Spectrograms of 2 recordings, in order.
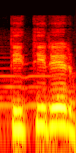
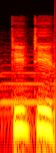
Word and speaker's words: তিতির: I call you তিতির তিতিরের বিষম লেগে যায় তিতির বলে তিটির না তিতির ইংলিশে টি হলেও বাংলাতে তো উচ্চারণ হয় লিরামিষ্টি হেসে বলে সরি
